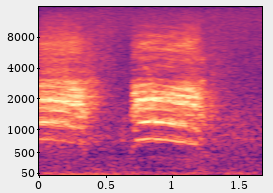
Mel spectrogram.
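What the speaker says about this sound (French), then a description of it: "moi je pense que le corbeau est d'accord" Two loud, harsh caws from a crow, close by and clearly separated by a brief gap, heard in an outdoor barbecue setting.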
